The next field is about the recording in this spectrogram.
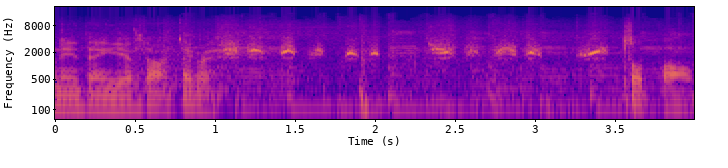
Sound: whistling

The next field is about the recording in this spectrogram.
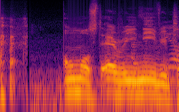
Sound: laugh

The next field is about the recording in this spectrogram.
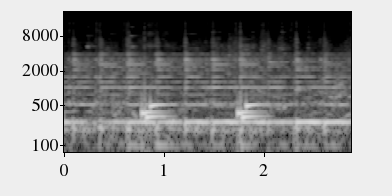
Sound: phone notification sound

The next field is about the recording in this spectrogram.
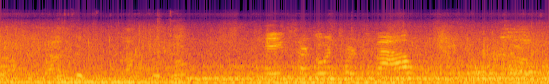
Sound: boat engine running

